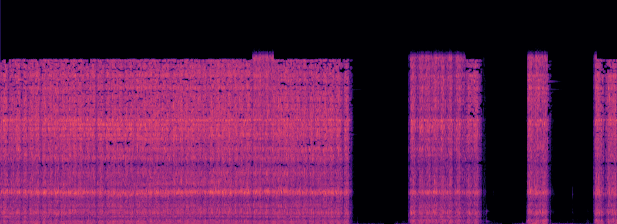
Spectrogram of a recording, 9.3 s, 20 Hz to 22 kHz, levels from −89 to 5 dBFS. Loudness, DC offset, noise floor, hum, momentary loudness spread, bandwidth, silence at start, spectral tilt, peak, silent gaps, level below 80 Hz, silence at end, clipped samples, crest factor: -21 LUFS; under 0.1%; -66 dBFS; none; 7 LU; 17.5 kHz; 0 s; 0.5 dB/octave; -8 dBFS; 5.76-5.91 s, 7.53-7.67 s; -50 dBFS; 0 s; under 0.1%; 18 dB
